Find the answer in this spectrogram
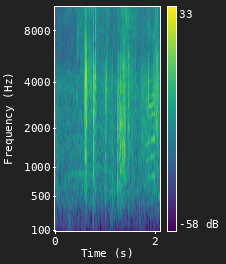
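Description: Cricket field sound of a fast bowler's delivery: thuds of the run-up and delivery stride, then a few sharp knocks as the ball is edged off the bat toward the diving wicketkeeper. The knocks stand over a low crowd hum.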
